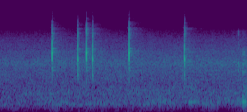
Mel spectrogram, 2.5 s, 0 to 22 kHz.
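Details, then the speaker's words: 1993 Ford F150 5.0L 302 fuel injector (14.7 ohms) bench-pulsed from a 12.7 V battery with a current probe; about six crisp solenoid clicks in under two seconds over a quiet background; firing normally. "This is a current probe, and it's connected. You got the battery, and if you listen and watch, you'll hear it click,"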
